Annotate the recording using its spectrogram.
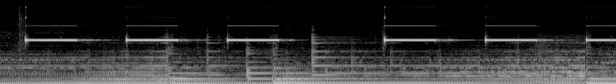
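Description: Combination smoke and carbon monoxide alarm sounding: a loud, high-pitched half-second beep once a second, three in a row, a pause of about a second, then three more. This three-beep pattern is the standard temporal-3 alarm signal. Background music plays underneath.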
